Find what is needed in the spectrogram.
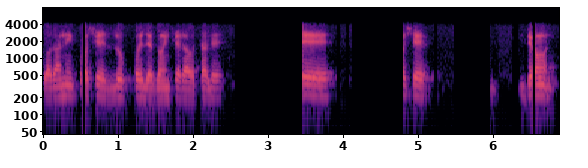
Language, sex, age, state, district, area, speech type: Goan Konkani, male, 45-60, Goa, Tiswadi, rural, conversation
